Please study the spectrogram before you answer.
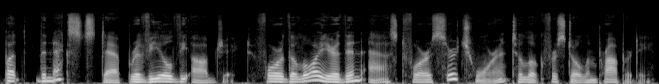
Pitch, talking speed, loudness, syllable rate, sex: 120 Hz, 190 wpm, -18 LUFS, 4.7 syllables/s, male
